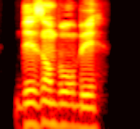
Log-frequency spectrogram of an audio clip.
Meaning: 1. to draw out of the mire 2. to get out of the mire
- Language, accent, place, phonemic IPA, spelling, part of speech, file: French, France, Lyon, /de.zɑ̃.buʁ.be/, désembourber, verb, LL-Q150 (fra)-désembourber.wav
